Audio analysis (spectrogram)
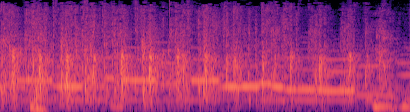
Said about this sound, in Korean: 우리 이분께 좀 큰 박수 한번 보내주시면 좋겠습니다.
